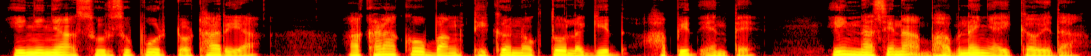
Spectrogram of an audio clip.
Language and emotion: Santali, sad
